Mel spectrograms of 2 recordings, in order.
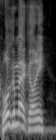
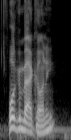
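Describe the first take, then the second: First: It is said very quickly. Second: It is said at a normal speed.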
